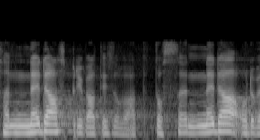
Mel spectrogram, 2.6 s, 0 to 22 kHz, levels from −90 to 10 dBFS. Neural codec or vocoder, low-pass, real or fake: none; 7.2 kHz; real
